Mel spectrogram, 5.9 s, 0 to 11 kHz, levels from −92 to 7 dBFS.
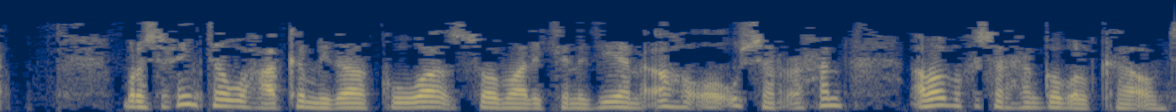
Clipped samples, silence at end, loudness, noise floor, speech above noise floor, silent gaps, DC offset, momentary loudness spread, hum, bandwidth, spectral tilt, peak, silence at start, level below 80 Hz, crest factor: under 0.1%; 0.05 s; -26 LUFS; -46 dBFS; 21 dB; none; under 0.1%; 8 LU; none; 5.8 kHz; -10.5 dB/octave; -6 dBFS; 0.3 s; -70 dBFS; 20 dB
